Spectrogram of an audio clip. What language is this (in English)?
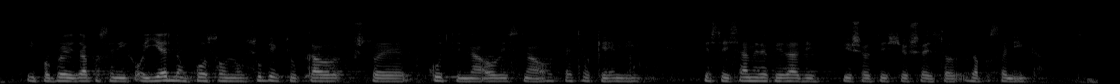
Croatian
